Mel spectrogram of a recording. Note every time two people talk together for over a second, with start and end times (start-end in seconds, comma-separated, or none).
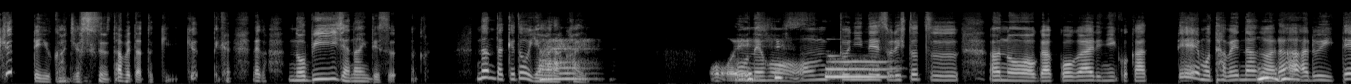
7.3-9.1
